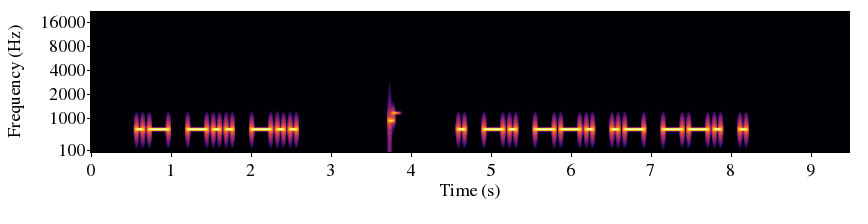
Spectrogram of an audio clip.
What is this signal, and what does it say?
Morse code, heard as a keyed tone, about 15 wpm, 700 Hz. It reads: ADD ENGAGE
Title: Sentences from Top 1500 Words - New Word Drill Alt - 15wpm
